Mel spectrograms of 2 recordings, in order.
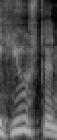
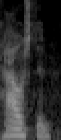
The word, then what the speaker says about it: Houston: no ink people always love to they they pronounce certain things certainly certain ways never say Houston here as you know in New York is Houston and uh enough in Florida it's not Lafayette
